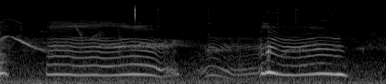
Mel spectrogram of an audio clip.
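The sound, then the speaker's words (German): A young boy, just lifted from his pram by his mother, cries after losing his twig, in long, high-pitched wails, the voice bending and breaking between sustained notes, with a brief louder shriek near the end. No one else speaks. “Geschrei.”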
